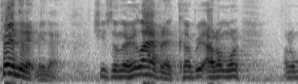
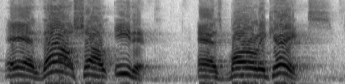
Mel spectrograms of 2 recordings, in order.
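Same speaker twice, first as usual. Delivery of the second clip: formal reading that gets louder toward the end; scripture reading, rising; 3 semitones higher, 4 dB louder than usual. Acted. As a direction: read it out, building toward the shock. Reads scripture aloud.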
